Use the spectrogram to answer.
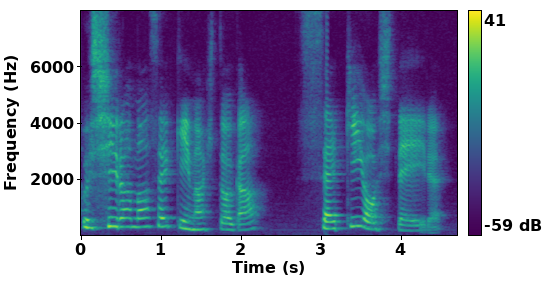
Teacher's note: the first seki is high-low, seat, while the second one was low-high, seki, cough. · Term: pitch accent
